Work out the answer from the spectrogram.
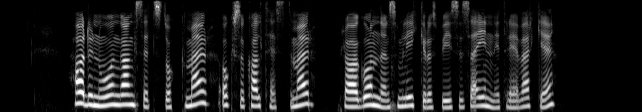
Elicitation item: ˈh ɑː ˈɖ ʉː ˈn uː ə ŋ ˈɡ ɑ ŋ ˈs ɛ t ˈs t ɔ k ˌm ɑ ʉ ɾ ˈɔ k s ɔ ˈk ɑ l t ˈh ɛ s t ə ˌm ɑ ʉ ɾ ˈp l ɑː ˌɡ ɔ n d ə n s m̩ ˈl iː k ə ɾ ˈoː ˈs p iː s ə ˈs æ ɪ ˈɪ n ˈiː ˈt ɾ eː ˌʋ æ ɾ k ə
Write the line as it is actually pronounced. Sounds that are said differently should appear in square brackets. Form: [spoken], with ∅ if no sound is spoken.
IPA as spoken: ˈh ɑː ˈɖ ʉː ˈn uː ə ŋ ˈɡ ɑ ŋ ˈs ɛ t ˈs t ɔ k ˌm ɑ ʉ ɾ ˈɔ k s ɔ ˈk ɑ l t ˈh ɛ s t ə ˌm ɑ ʉ ɾ ˈp l ɑː ˌɡ ɔ n d ə n s m̩ ˈl iː k ə ɾ ˈoː ˈs p iː s ə ˈs æ ɪ ˈɪ n ˈiː ˈt ɾ eː ˌʋ æ ɾ k ə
